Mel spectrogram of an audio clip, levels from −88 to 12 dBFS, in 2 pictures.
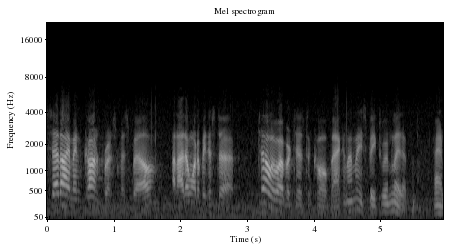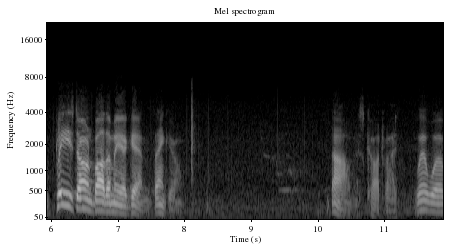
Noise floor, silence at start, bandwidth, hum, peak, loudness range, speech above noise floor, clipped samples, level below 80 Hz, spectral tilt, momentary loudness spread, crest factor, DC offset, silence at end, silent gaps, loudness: -62 dBFS; 0.1 s; 8.6 kHz; none; -10 dBFS; 13 LU; 32 dB; under 0.1%; -72 dBFS; -6.5 dB/octave; 20 LU; 20 dB; under 0.1%; 0 s; none; -29 LUFS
